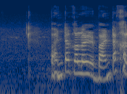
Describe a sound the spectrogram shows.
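A young woman speaks close to a phone microphone in a lively, singsong voice.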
